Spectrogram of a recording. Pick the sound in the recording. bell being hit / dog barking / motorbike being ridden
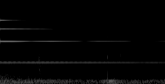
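bell being hit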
